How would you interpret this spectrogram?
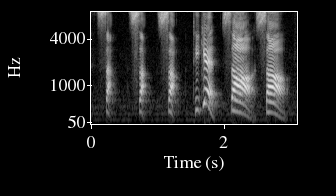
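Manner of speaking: सा said with tongue between the teeth; sa sound demo. Shown as a demonstration. Teacher to students, slowly modelling the सा sound. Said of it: "pronounce करके देखो".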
